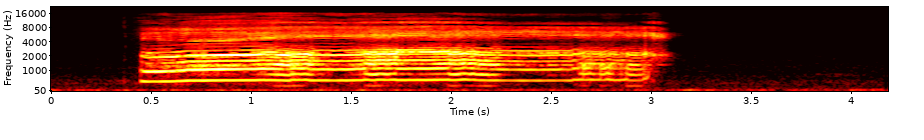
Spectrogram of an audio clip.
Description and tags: A meow recorded by a Tascam DR100 mkII portable recording. The cat was at half meter from the directional mics and there is some background noise.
